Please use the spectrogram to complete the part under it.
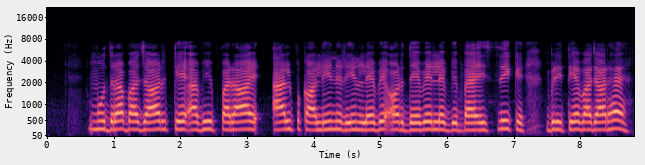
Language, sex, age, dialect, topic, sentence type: Magahi, female, 25-30, Southern, banking, statement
